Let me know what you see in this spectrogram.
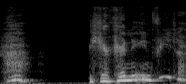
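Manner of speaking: very high, wonder-struck, amazed cry. The donkey in the stable watches the star grow brighter, amazed. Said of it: "staunte der Esel".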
